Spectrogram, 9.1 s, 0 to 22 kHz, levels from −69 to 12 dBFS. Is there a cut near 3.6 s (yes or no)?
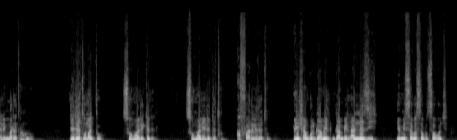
no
